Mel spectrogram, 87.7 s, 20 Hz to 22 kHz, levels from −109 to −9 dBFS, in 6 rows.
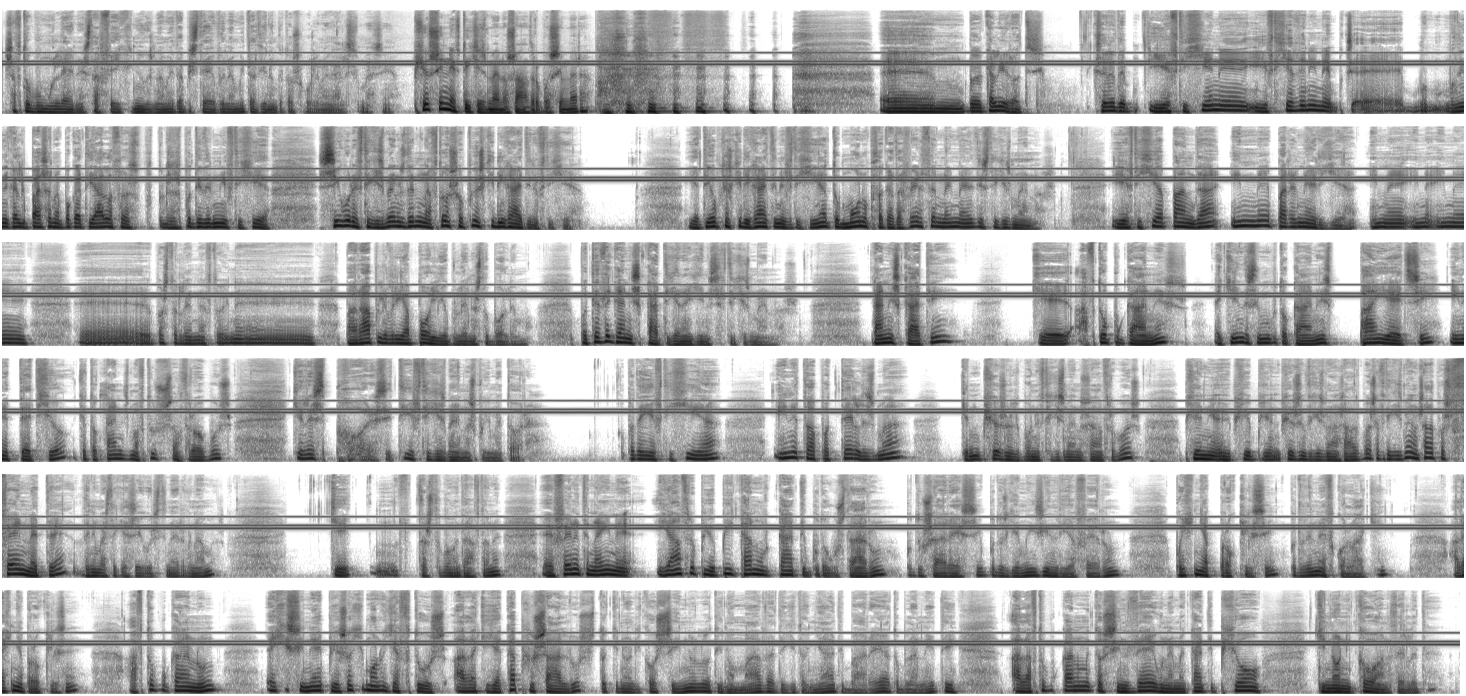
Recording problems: high-pitched whine; loud; throughout; 2.5 kHz, 9 dB below the speech

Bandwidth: 16 kHz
